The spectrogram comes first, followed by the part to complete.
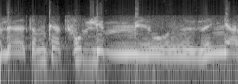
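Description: Speech only: a person talking, with one long drawn-out vowel in the second half.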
